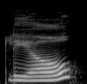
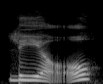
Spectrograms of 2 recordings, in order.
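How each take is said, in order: First: The pitch rises from mid to high. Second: The pitch dips low, then rises.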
